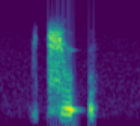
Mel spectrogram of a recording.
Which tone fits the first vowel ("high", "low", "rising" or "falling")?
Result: high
